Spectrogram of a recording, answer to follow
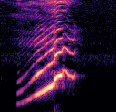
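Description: A woman's excited squeal, rising steadily in pitch from low to high and lasting about a second.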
